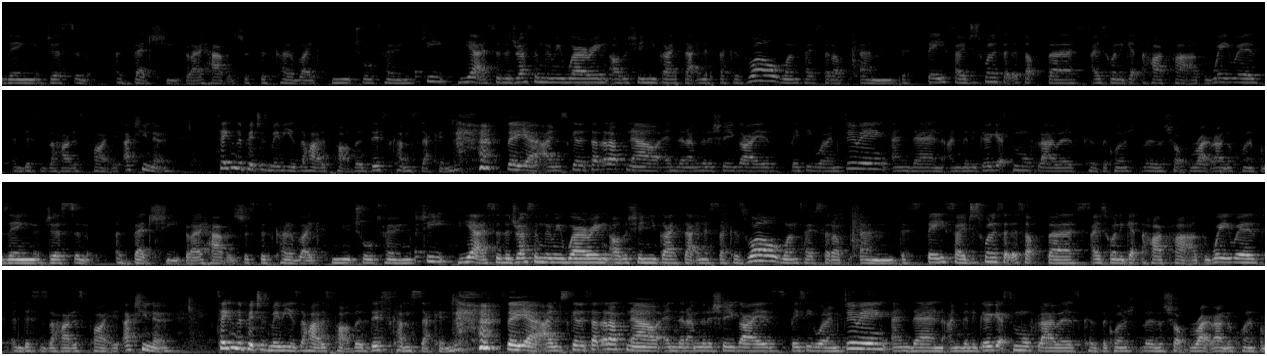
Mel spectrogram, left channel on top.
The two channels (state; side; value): quieter; left; 15.2 dB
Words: just a bed sheet that I have. It's just this kind of like neutral tone sheet. Yeah, so the dress I'm going to be wearing, I'll be showing you guys that in a sec as well once I've set up the space. So I just want to set this up first. I just want to get the hard part out of the way with, and this is the hardest part. Actually, no. Taking the pictures maybe is the hardest part, but this comes second. So yeah, I'm just gonna set that up now, and then I'm gonna show you guys basically what I'm doing, and then I'm gonna go get some more flowers because there's a shop right around the corner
